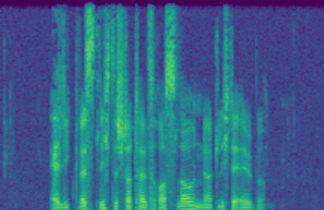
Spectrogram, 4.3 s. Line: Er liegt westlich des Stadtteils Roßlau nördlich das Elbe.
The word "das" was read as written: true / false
false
